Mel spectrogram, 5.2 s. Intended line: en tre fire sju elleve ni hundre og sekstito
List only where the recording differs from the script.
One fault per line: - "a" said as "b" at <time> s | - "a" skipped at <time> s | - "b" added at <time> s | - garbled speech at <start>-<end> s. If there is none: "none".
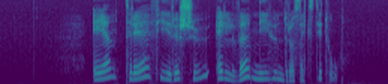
none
